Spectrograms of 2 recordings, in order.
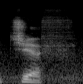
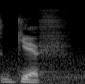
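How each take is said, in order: First: The word begins with a soft G sound. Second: The word begins with a hard G sound. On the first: The speaker calls it wrong. "It's not a GIF" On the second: The speaker calls it right. "it's a hard G. It's GIF"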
